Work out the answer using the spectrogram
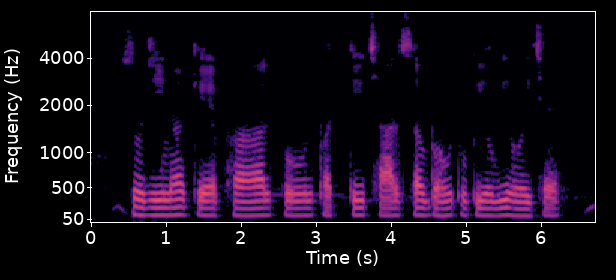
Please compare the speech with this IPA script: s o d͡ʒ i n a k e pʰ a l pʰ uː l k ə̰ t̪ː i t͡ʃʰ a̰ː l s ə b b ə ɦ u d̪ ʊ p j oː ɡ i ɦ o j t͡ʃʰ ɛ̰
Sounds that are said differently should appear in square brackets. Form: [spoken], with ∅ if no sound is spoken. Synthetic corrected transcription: s o d͡ʒ i n a k e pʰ a l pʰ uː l [p] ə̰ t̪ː i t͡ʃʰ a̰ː l s ə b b ə ɦ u [t̪] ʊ p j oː ɡ i ɦ o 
